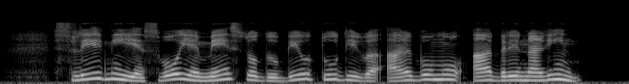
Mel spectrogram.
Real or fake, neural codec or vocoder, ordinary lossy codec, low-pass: fake; autoencoder, 22.05 kHz, a latent of 192 numbers a frame, VITS, trained on many speakers; none; 7.2 kHz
